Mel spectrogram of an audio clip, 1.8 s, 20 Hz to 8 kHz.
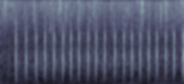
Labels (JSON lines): {"label": "biophony, rattle", "recorder": "SoundTrap 500"}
